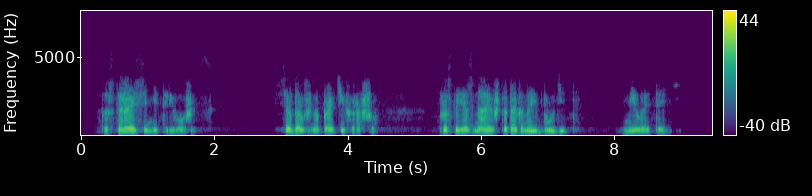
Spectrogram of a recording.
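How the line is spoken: Calm, deeply heartfelt. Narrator (Russian): спокойно, но глубоко проникновенно произнесла

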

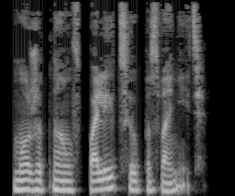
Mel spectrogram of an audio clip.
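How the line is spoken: Plain. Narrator (Russian): спросил Тристан

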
